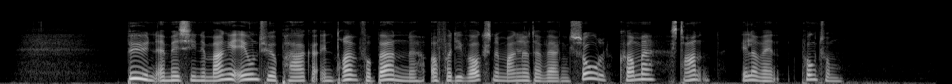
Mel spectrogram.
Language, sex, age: Danish, female, 41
